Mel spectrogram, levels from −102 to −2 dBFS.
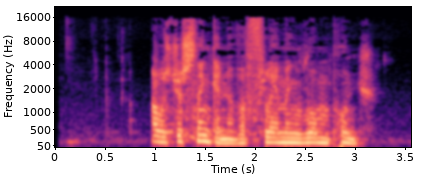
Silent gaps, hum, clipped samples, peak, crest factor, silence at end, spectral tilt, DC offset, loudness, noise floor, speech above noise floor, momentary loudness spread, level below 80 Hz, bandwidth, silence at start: none; none; under 0.1%; 0 dBFS; 14 dB; 0.4 s; -5 dB/octave; under 0.1%; -13 LUFS; -51 dBFS; 38 dB; 7 LU; -38 dBFS; 16.5 kHz; 0.15 s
